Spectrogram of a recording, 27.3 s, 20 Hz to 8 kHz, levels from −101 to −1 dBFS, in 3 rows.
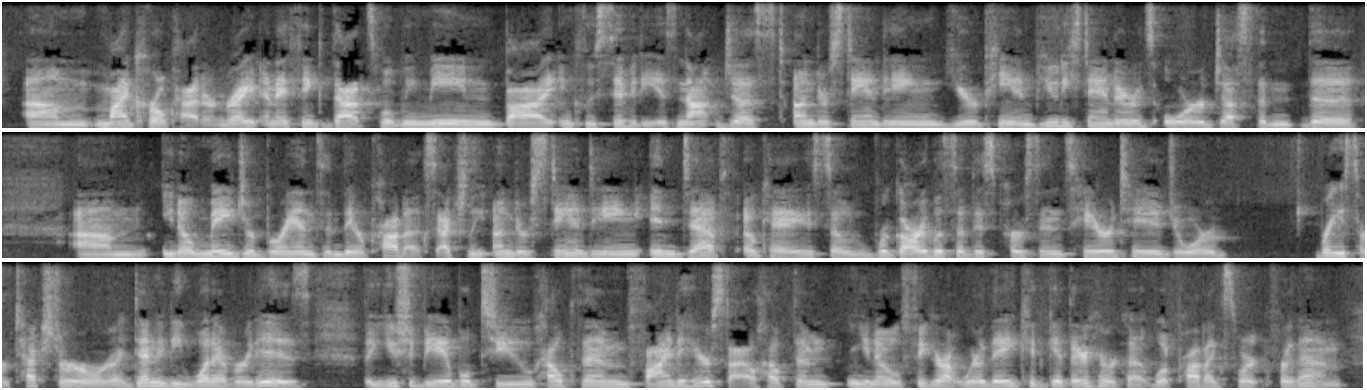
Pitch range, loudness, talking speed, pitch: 150-165 Hz, -22 LUFS, 180 wpm, 160 Hz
